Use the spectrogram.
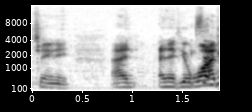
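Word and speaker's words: Cheney: than anybody His Name by the way is pronounced cheny and and if you watch you're the only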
